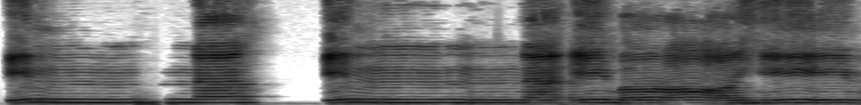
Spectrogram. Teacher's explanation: inna ini wajibal gunnah, wajib kita dengung 2 harakat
